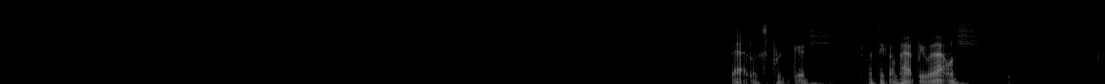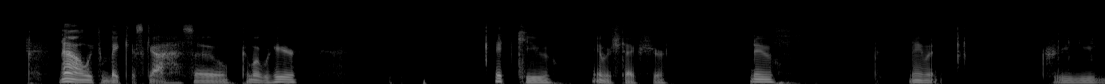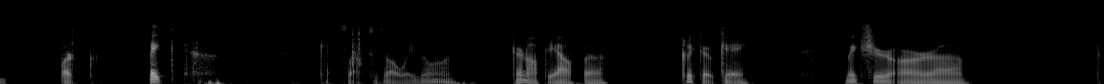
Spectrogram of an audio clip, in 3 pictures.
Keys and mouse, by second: 5.6-18.3 middle drag, 15.9 q, 18.3-30.0 drag, 21.1 e, 30.0-31.6 middle drag, 31.6-33.1 drag.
